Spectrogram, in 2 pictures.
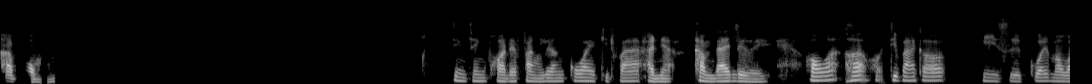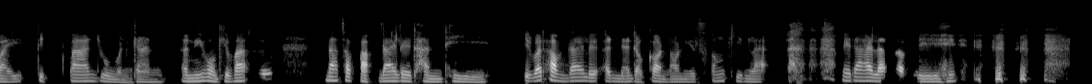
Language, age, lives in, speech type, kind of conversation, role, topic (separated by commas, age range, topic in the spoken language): Thai, 35-39, Thailand, conversation, advice, user, ฉันอยากดูแลสุขภาพแต่ไม่มีแรงและไม่มีเวลาว่าง ควรทำอย่างไรดี?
